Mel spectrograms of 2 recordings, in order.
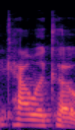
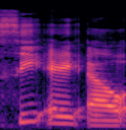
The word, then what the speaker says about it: Calicot: I'm going to say Calico. It is C-A-L-I-C-O-T. It's a Canadian company, and typically when you have a T at the end of a word, especially with French, it is not pronounced.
